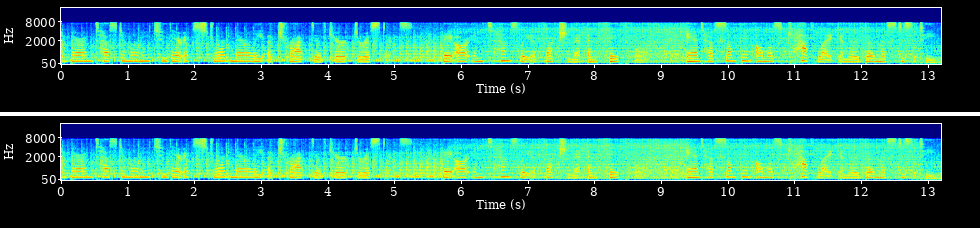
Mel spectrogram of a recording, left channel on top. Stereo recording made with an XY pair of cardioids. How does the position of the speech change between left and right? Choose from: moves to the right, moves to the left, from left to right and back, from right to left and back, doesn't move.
doesn't move.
